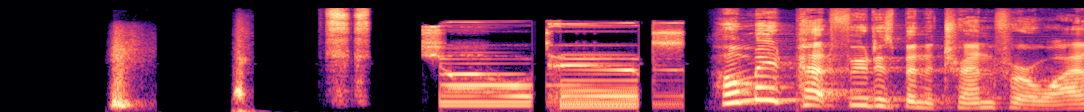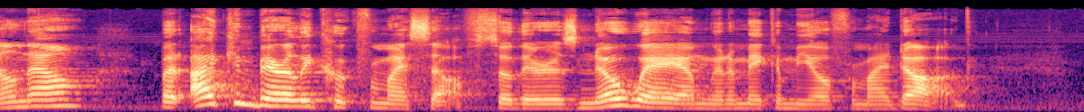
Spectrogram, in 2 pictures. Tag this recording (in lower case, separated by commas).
speech, inside a small room, music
